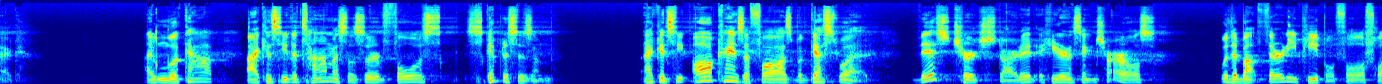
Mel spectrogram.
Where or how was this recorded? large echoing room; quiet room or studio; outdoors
large echoing room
